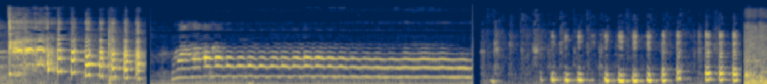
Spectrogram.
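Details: Cat giving a long, steady, drawn-out yowl lasting about five seconds, followed by a series of short, clipped meows. Laughter and chatter are heard before it.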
